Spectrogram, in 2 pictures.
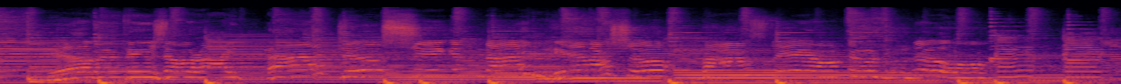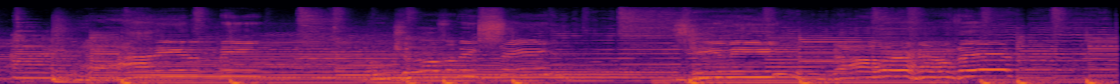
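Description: Live country band playing: fiddle and twangy electric guitars over a steady drum beat.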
